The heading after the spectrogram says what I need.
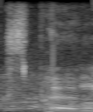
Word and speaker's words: Xpeng: เป็น ทาง การ แล้ว ออก เสียง ว่า x เผิง นะ ครับ ส่วน ชื่อ ใน ประเทศ จีน ที่ เขา ทำ ตลาด เนี่ย ก็ อ่าน ว่า เสี่ยว เผิง สำหรับ รถ ยนต์ ไฟ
